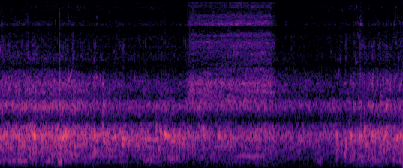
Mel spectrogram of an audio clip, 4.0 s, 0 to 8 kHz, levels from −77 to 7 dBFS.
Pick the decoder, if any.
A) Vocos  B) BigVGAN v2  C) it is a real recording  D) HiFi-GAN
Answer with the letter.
C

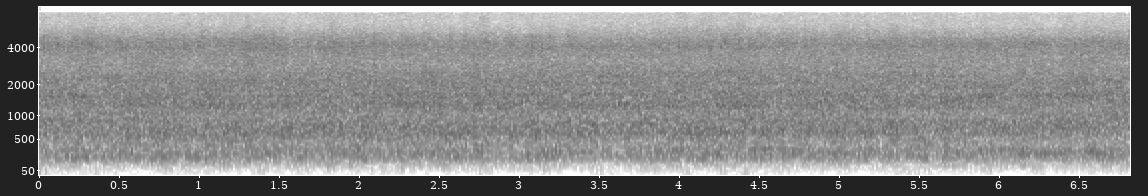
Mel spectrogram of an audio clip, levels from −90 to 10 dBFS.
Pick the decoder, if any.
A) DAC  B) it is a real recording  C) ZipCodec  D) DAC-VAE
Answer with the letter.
B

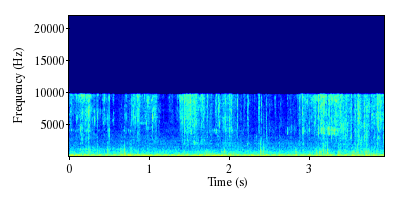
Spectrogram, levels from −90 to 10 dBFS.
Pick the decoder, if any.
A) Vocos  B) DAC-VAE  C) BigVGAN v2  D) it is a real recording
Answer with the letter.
D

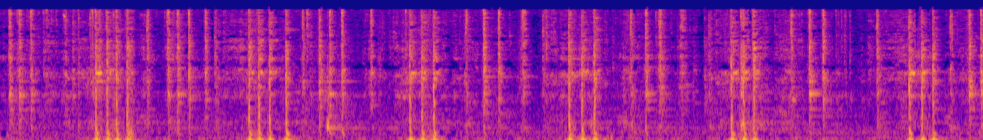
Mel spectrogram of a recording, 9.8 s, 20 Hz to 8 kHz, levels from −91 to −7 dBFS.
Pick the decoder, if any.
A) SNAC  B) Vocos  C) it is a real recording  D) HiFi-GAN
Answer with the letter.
C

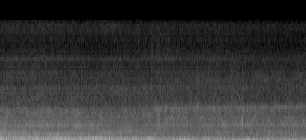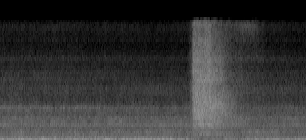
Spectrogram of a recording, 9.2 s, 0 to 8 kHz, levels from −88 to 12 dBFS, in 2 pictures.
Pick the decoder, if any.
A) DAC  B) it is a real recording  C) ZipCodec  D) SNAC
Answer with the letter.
C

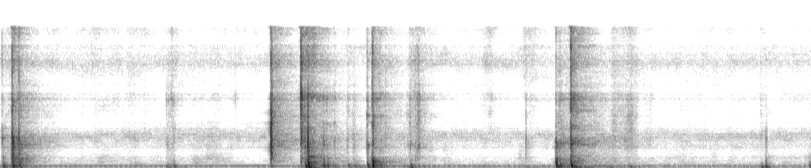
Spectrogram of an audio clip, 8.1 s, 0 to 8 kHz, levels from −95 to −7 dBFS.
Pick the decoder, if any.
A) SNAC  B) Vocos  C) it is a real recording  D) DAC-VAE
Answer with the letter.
A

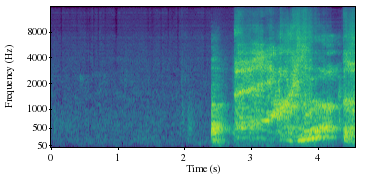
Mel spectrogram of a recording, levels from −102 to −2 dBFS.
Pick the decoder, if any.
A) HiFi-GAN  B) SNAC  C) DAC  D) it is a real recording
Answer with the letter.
C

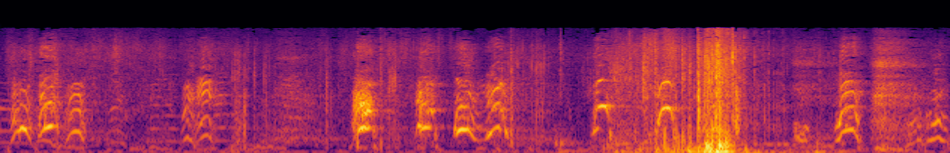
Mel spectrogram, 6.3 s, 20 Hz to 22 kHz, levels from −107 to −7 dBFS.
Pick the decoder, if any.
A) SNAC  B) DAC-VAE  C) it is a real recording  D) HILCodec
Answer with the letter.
C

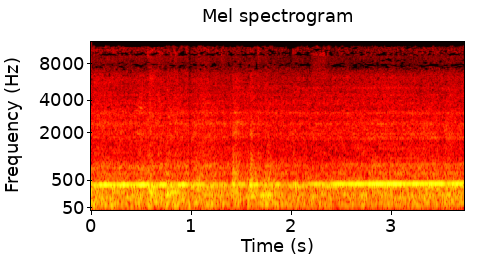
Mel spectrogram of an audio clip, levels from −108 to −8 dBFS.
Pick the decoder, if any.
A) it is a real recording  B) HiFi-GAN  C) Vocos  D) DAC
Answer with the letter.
A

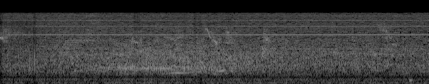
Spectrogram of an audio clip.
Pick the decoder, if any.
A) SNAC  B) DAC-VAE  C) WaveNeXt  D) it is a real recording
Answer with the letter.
D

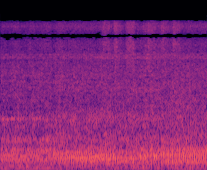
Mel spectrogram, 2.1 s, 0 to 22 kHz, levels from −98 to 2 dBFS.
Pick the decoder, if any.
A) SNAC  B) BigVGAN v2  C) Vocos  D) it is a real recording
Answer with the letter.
C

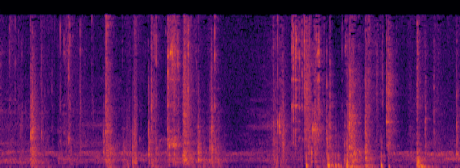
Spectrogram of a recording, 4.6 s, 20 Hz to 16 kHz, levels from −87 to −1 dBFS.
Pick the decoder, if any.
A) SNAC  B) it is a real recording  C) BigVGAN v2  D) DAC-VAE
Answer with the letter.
B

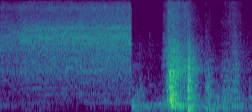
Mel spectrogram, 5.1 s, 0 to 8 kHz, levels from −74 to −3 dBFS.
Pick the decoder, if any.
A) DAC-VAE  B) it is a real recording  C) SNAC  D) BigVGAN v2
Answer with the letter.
B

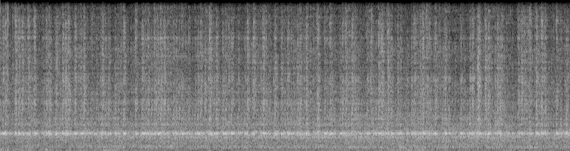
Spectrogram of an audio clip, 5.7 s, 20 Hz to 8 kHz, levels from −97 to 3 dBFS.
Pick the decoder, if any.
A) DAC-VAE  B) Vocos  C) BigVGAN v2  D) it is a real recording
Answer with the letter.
D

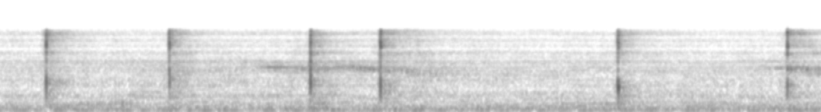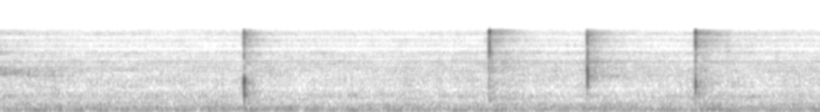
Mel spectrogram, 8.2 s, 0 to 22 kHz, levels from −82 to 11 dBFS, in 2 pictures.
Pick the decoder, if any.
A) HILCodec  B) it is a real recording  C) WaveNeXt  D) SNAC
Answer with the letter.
D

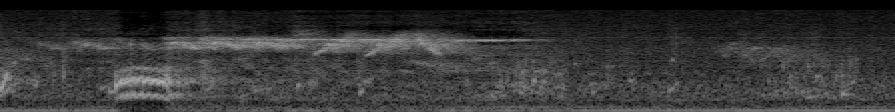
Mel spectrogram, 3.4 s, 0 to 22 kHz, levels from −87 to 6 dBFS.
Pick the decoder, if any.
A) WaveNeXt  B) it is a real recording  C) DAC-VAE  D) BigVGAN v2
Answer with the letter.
C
